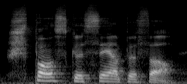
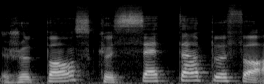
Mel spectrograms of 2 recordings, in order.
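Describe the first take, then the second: First: "Je pense" as "shpense", no T in "c'est un"; contracted phrase. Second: Very slow and higher, with "c'est un" linked by a T; emphatic slow reading. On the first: Teacher gives the spoken version, "Je pense" contracted to "shpense". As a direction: run "Je pense" into "shpense" and skip the liaison. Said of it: "We'll blend those two words together". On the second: Teacher emphasizes how we read it, slowly. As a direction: draw out each word as written. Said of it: "I'll emphasize how we read it". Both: Shown as a demonstration.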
